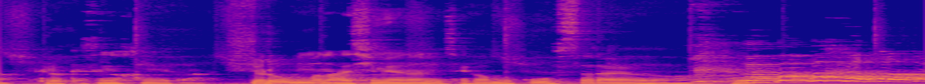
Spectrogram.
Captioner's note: laugh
